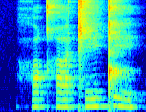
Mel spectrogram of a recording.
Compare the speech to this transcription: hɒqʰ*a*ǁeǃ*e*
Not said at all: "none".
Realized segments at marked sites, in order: a, e

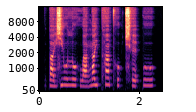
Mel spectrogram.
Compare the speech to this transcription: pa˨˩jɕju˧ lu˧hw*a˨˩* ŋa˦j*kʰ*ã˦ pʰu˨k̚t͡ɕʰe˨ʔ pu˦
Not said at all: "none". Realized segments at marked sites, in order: a˨˩, pʰ

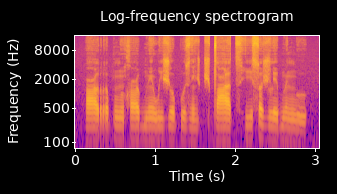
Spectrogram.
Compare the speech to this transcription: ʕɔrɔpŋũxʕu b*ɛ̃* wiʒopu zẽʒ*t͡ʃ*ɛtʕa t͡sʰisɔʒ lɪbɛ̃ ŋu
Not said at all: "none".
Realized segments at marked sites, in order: ẽ, t͡ʃ

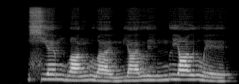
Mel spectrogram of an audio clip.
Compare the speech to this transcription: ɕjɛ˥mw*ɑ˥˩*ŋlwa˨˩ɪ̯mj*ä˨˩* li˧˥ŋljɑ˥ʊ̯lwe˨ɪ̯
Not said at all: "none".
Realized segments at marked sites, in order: ɑ˧˥, ä˧˥

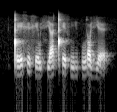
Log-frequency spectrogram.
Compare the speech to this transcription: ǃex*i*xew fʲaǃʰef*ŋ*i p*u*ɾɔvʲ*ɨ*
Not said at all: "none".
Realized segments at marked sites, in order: ɪ, ŋ, u, ɛ

